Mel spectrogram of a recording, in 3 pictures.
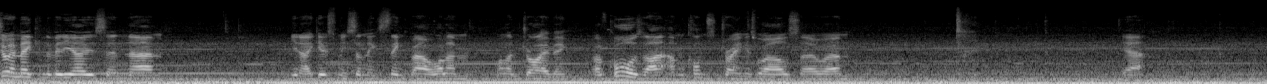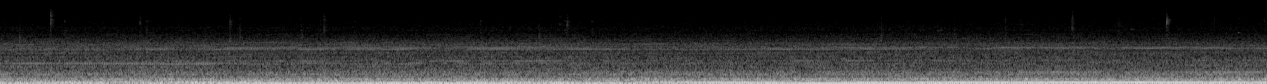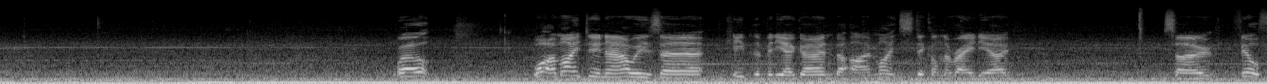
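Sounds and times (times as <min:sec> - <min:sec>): faint high whine: 0:00.0 - 0:38.0
tractor engine low drone: 0:00.0 - 0:38.0.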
